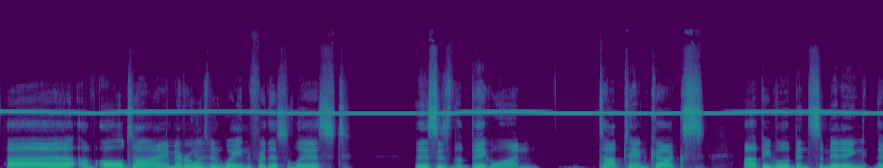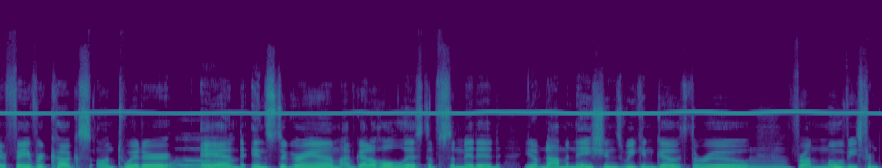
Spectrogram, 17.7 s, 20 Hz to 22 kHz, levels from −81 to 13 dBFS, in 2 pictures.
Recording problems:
high-pitched whine; loud; throughout; 7.5 kHz, 8 dB below the speech

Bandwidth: 18 kHz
